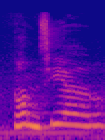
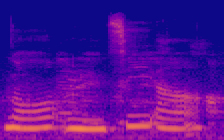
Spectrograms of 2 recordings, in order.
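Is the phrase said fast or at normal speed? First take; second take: fast; normal. First: It is said quickly. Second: It is said at a normal pace.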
